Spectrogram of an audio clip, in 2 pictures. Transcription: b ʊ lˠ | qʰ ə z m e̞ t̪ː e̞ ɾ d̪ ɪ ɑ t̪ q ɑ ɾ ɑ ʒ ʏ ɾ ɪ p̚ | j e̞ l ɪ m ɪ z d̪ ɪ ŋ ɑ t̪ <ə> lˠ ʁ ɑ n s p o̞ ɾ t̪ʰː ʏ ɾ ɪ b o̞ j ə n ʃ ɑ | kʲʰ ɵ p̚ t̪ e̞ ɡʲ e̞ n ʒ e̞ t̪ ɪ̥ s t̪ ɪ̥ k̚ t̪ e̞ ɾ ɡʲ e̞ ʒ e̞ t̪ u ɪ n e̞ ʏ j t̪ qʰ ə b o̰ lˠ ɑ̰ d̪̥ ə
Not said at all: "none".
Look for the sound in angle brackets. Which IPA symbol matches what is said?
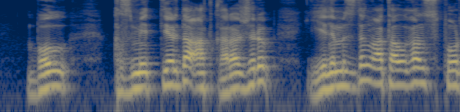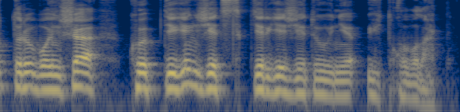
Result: ɑ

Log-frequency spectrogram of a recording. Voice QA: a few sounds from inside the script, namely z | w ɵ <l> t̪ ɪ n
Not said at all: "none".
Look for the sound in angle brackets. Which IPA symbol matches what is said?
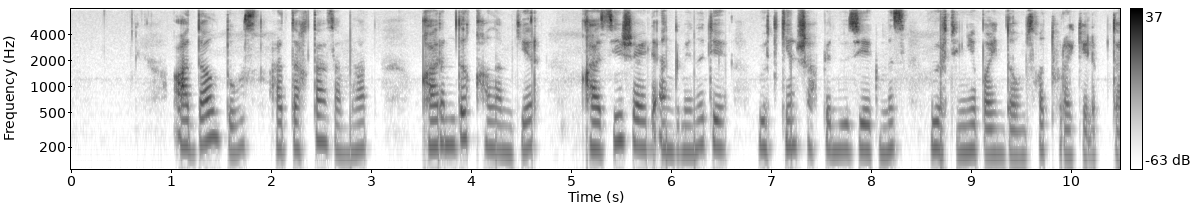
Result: ɾ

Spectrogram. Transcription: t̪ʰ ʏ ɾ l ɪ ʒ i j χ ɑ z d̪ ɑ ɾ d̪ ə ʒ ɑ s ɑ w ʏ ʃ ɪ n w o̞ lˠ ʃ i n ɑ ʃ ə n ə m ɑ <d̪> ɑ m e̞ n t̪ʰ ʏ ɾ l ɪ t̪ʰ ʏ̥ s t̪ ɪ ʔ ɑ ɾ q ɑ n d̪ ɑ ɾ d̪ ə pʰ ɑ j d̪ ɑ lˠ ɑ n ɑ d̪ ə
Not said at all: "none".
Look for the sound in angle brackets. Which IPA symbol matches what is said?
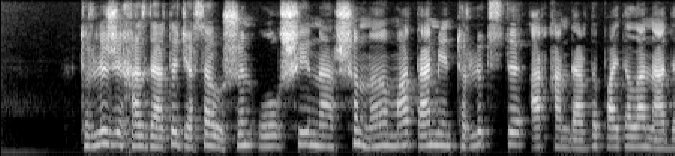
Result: t̪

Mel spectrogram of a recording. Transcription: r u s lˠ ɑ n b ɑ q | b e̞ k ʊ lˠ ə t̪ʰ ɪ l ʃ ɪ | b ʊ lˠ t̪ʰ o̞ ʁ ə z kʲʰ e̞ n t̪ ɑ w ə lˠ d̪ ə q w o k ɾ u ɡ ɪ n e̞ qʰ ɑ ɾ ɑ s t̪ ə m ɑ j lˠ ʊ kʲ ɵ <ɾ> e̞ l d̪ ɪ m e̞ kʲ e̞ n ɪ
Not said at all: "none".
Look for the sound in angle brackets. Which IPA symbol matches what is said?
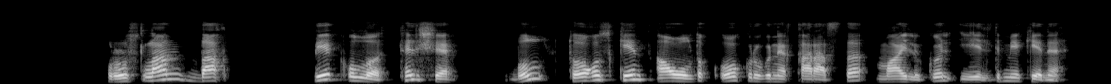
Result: l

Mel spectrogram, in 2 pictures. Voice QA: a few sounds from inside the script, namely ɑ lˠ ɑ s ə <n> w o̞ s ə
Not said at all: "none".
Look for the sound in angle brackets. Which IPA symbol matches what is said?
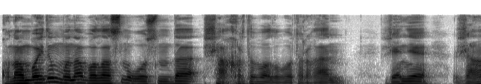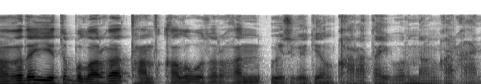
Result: n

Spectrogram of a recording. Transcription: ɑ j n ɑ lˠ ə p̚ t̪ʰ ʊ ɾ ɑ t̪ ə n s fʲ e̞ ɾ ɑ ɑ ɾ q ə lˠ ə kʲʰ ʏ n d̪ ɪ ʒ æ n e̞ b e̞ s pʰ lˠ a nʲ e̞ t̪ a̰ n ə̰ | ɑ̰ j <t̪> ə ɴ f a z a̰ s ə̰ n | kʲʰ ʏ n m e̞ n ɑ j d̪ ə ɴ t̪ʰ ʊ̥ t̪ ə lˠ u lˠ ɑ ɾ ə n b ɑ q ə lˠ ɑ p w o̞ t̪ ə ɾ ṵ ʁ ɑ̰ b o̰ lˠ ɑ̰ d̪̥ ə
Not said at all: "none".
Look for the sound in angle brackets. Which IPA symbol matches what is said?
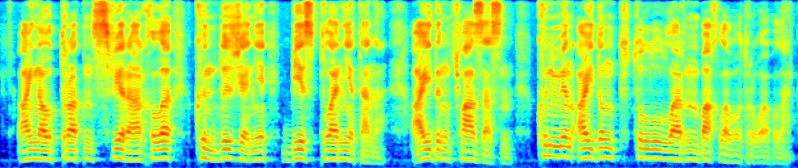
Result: d̪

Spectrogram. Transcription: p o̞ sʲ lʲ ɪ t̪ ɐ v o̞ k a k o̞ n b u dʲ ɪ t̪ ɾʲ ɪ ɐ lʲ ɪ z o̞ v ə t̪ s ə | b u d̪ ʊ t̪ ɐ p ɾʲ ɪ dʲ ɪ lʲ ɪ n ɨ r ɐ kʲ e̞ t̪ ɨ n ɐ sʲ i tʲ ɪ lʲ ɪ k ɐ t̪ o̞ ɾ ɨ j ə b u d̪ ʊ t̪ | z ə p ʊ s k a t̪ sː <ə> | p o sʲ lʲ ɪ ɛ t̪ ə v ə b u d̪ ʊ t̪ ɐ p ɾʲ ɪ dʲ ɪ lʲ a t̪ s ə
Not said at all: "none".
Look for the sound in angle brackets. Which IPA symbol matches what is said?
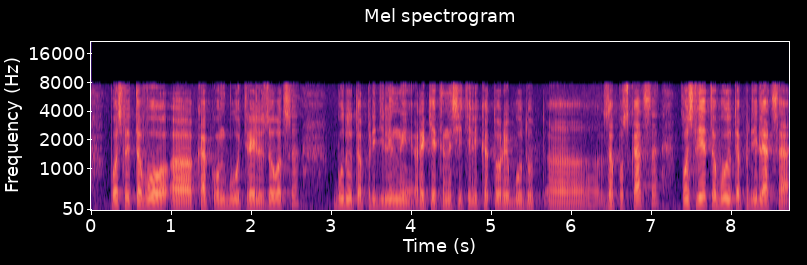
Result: ə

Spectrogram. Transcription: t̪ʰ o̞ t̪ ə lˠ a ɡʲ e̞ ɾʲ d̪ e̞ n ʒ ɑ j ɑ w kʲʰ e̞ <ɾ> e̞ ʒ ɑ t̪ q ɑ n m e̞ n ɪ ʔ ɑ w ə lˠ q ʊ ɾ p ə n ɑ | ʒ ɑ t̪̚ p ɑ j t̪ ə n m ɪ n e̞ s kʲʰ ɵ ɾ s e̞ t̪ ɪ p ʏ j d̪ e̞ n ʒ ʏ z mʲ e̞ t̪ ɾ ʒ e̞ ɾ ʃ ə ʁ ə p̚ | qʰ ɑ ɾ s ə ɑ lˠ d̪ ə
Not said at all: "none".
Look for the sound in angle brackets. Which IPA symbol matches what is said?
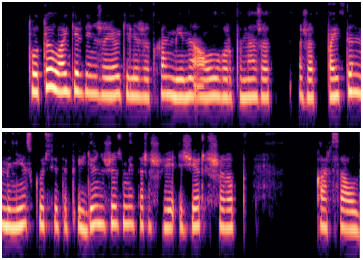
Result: l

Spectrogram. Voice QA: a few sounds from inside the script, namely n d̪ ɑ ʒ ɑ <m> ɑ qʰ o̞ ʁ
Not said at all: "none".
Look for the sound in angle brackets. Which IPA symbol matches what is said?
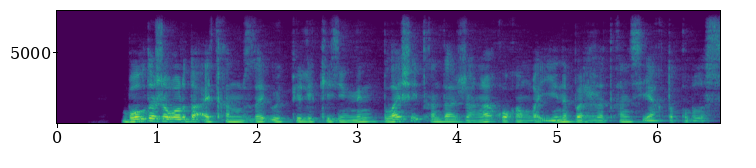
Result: ɴ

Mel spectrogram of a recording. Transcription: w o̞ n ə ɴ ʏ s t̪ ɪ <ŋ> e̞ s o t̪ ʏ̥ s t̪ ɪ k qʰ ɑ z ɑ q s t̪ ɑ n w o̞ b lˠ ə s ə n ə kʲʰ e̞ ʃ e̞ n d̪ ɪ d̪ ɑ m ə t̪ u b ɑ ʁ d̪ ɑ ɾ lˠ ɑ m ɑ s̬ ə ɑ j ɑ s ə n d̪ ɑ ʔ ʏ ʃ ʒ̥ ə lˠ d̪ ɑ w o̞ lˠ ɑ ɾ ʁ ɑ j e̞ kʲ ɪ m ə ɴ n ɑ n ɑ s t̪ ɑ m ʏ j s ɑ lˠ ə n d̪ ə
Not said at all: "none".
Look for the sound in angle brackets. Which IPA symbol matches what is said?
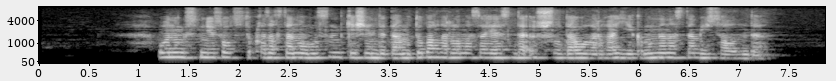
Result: n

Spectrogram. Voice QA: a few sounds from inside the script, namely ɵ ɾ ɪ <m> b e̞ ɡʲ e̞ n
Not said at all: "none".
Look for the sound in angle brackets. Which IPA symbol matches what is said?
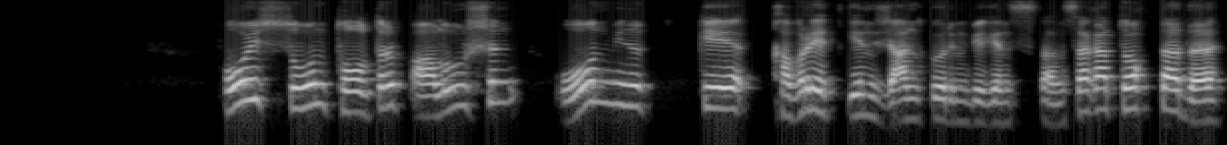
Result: n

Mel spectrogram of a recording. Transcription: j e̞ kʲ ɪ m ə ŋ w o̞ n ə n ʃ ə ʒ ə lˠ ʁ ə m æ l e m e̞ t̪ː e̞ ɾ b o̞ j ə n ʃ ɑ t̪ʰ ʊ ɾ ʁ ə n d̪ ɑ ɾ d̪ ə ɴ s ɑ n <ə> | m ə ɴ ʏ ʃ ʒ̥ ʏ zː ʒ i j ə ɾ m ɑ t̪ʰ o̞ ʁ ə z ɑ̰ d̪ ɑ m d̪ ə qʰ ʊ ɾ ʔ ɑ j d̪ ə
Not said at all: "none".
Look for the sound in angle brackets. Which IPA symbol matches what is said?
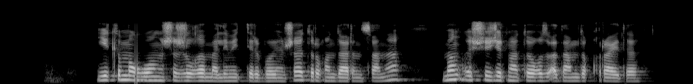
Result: ə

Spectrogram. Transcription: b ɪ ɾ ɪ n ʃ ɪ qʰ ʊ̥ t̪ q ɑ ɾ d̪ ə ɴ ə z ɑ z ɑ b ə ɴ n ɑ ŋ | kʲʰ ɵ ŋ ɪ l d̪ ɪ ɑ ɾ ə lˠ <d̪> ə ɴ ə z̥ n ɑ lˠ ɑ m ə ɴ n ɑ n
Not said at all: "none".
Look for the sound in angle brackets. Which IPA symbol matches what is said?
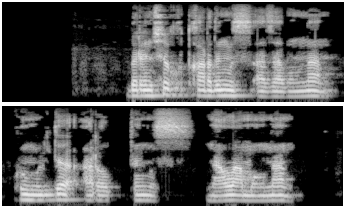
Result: t̪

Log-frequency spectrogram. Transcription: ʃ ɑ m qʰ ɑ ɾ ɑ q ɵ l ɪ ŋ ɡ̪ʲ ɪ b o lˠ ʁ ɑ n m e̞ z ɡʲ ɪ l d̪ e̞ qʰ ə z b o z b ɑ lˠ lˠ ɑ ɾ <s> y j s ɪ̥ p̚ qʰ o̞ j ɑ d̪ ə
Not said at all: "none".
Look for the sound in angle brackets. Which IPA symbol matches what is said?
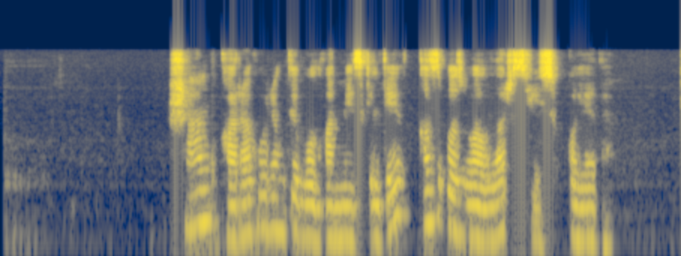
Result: s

